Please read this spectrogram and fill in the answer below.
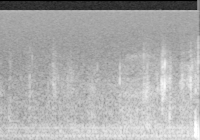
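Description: Crisp romaine lettuce leaves being torn apart by hand, a few faint crackly tears late on, over a steady low hum.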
